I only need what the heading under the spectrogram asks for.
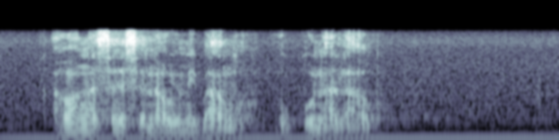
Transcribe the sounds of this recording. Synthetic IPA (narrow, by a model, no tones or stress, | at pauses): awaŋʱasɛsɛnawimiɓaŋɡʱɔ | okʼunalaːwɔ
